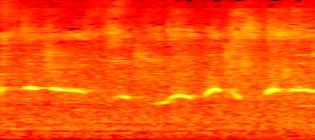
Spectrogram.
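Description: A whistled tune: a run of short, clear notes gliding up and down in pitch, with a brief pause just before the middle.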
